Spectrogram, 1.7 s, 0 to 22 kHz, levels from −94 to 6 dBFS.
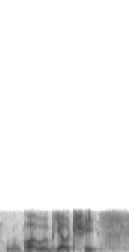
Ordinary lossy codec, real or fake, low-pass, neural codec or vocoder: none; real; 3.6 kHz; none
